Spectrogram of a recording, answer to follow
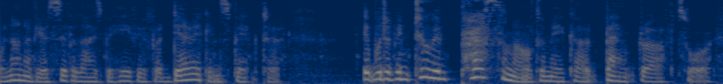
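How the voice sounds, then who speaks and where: An actress in a radio drama playing a scornful, bitter estranged wife with a caustic, haughty manner. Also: female voice, on the low side, mellow, husky.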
